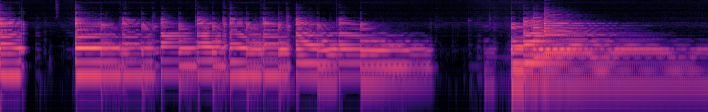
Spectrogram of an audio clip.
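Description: An electric guitar run through a delay pedal with its delay time turned as fast as it goes to make a chorus effect, playing a sequence of plucked notes and chords with a shimmering, wavering doubled tone, then a ringing chord that sustains and slowly fades.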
